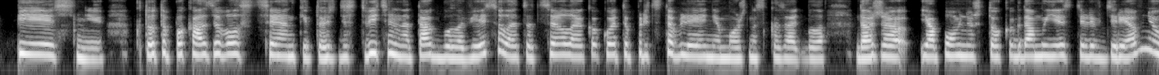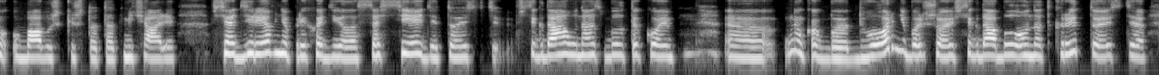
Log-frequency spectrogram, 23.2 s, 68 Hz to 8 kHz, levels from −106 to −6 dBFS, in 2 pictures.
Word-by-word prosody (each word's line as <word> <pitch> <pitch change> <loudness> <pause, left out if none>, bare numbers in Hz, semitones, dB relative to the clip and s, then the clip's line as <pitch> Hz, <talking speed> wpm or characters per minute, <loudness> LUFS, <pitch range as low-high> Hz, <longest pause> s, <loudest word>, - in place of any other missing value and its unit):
песни, 235 -8 +1 0.3
кто-то 250 +4 0
показывал 255 +1 +1
сценки, 225 -4 -2
то 205 0 -3
есть 200 0 -2
действительно 225 +2 0
так 235 0 +3
было 205 -1 0
весело, 245 +6 -1
это 215 -1 -4
целое 245 +1 -1
какое-то 245 +1 -3
представление, 220 -2 -1
можно 200 0 -1
сказать, 195 -2 -4
было. 195 0 -3 0.3
Даже 215 +2 +2
я 215 -1 +3
помню, 230 0 -1
что 220 0 -4
когда 225 0 0
мы 225 +1 +1
ездили 225 -1 -2
в 200 - -5
деревню, 230 - 0
у - - -7
бабушки 210 0 +3
что-то 195 -1 -5
отмечали. 195 0 -1 0.3
Вся 275 -1 +4
деревня 270 +4 +3
приходила, 220 -3 -1
соседи, 230 0 0
то 215 0 -2
есть 210 0 -7 0.2
всегда 240 +1 +4
у 250 -2 0
нас 240 0 -1
был 240 +3 -4
такой, 225 -1 -1 0.5
э, 205 -2 -1 0.2
ну, 290 -1 -2
как 230 -2 -1
бы 195 -1 +1
двор 230 - +4
небольшой, 235 -6 -1
всегда 235 +1 +3
был 240 +2 -1
он 230 +1 +3
открыт. 255 +6 -1
То 250 - 0
есть, 225 +1 -3
э, 215 -3 -1
225 Hz, 140 wpm, -23 LUFS, 210-245 Hz, 0.5 s, Вся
